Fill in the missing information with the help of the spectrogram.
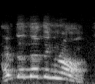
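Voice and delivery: very high, insistent protest; high-pitched prisoner who won't let up; going on and on. Acted. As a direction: keep protesting innocence in a high voice. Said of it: "going on and on about that".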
